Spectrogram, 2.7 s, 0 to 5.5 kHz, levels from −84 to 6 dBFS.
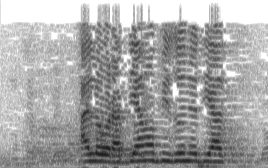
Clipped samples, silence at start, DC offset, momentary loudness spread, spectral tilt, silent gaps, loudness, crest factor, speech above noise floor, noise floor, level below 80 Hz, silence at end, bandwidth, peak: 0.4%; 0.15 s; under 0.1%; 20 LU; -6 dB/octave; none; -10 LUFS; 12 dB; 22 dB; -32 dBFS; -38 dBFS; 0 s; 5.4 kHz; 0 dBFS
